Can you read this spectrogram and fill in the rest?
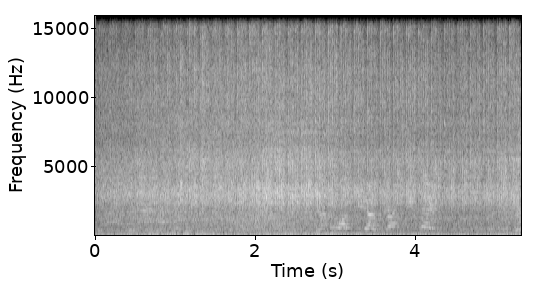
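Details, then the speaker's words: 1955 Ford Pop with Holley carb re-jetted to bigger jets: deep, steady idle with an even, smooth beat, no stumbles or hunting, picks up cleanly when revved; normal idle. "wow that that sounds so sharp hey tone it sounds nice at idle doesn't it i mean revving it sounds like it's picking up as if you wanted to"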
